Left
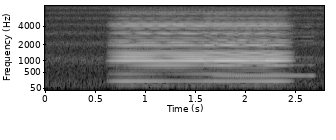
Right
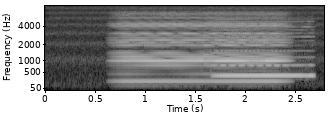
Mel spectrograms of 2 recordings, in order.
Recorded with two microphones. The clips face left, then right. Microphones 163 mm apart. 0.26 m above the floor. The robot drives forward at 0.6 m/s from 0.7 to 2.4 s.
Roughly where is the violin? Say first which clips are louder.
Right 5 dB; right.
